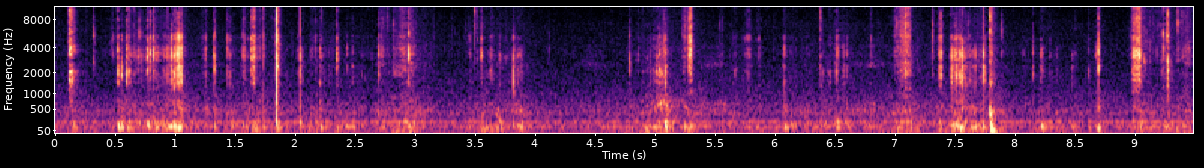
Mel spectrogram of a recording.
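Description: A metal dip pen nib scratches across a flat sheet of textured Korean paper as it writes Thai letters in ink, heard close-up. Quick, dry, bright scratchy strokes come in irregular clusters separated by short quiet gaps, with a faint low hum underneath.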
